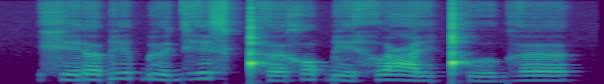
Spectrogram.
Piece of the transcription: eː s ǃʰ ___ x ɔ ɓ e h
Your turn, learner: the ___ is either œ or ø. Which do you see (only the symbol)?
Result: œ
